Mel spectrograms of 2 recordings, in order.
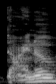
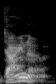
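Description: First: DINO with a rising question tune; questioning echo. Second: Said in the usual way. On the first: Acted. Yvonne queries the pet's name, DINO rising in question. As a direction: echo DINO as a question, pitch climbing to the end.

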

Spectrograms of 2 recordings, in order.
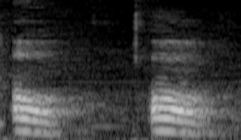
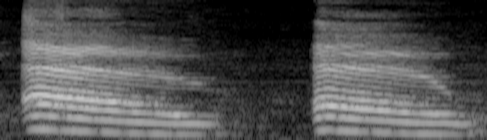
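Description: First: Short punched "O" without a glide; brief, louder mistaken "O"; wrong O. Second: Long gliding "O", low and drawn out; slow, lower model of "O"; correct O. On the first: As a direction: cut "O" to one pure vowel. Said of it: "It's pronounced wrongly". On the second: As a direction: stretch each "O" into a diphthong. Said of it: "you have to pronounce correctly". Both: Shown as a demonstration.

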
